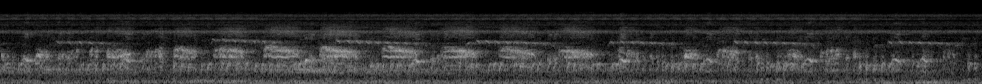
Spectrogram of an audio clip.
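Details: White-breasted waterhen in the morning, loud and busy: dense overlapping harsh notes repeated rapidly, possibly more than one bird, against a constant high insect whine.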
